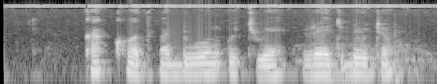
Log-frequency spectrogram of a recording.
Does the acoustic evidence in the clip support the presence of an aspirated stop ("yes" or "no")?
yes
